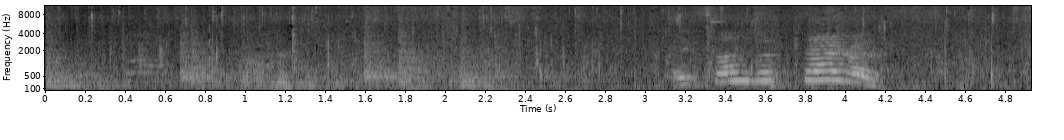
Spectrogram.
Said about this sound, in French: Oui, ça pleut bien, hein. Ça fait 2 mois qu'il pleut pas et c'est aujourd'hui qu'on va bosser dehors.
